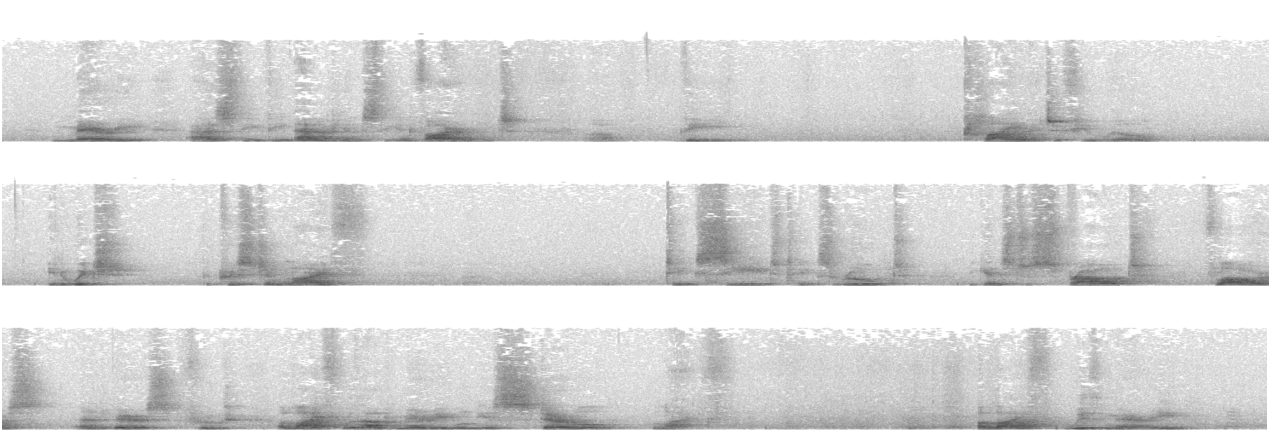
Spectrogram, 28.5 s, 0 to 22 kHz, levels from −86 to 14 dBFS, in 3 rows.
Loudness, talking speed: -25 LUFS, 90 wpm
